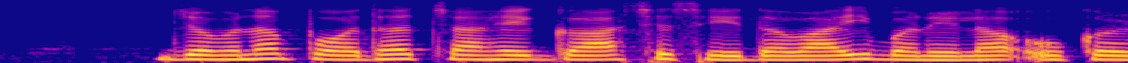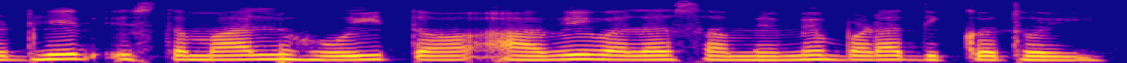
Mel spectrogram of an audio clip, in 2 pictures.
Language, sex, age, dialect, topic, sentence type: Bhojpuri, female, 18-24, Northern, agriculture, statement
